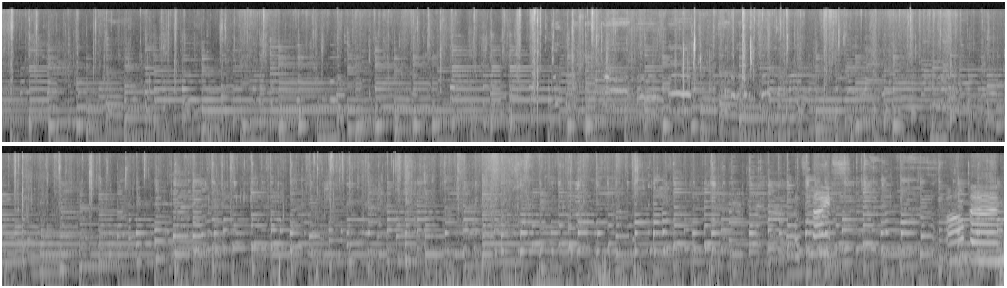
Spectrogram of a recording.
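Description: Background music: a song with a steady beat.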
